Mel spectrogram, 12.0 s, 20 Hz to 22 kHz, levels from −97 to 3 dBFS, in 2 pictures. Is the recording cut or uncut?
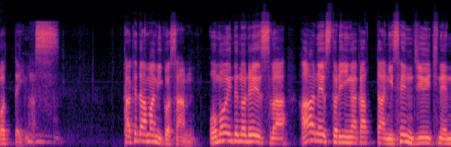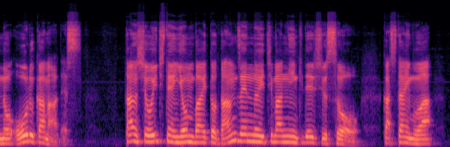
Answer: cut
